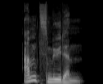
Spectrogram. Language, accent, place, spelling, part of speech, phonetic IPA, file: German, Germany, Berlin, amtsmüdem, adjective, [ˈamt͡sˌmyːdəm], De-amtsmüdem.ogg
- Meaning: strong dative masculine/neuter singular of amtsmüde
